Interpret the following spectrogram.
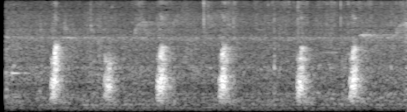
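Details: Meerkat giving an unexpected call: six short, sharp bark-like notes, each a brief burst, spaced roughly half a second apart with slightly uneven timing, over a quiet, faint background hiss.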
